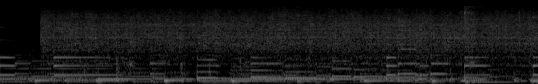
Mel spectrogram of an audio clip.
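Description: Tofu and shishito peppers sizzling in a frying pan as they are stir-fried with sauce, sliced green onion and red chili. The steady sizzle comes in about half a second in.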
